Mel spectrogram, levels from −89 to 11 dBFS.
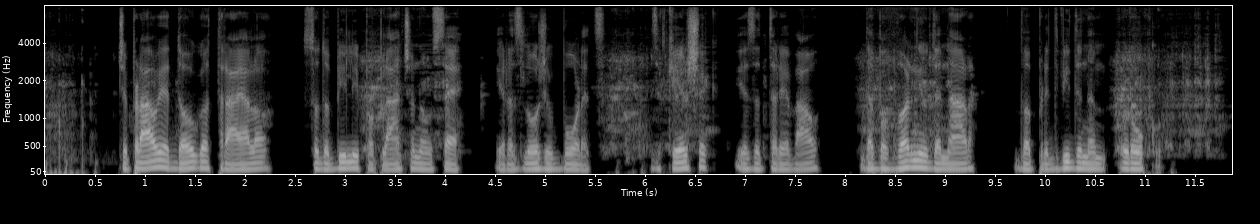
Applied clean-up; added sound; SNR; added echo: classical method Wiener filter.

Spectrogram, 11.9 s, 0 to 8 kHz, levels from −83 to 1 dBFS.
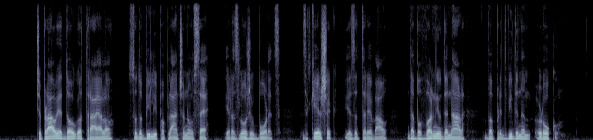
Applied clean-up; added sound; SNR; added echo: none; none; none; none.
